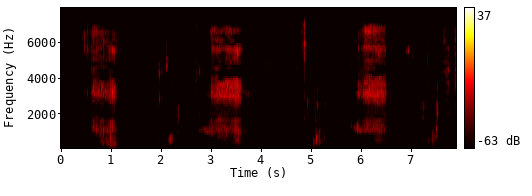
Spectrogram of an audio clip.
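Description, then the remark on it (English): Loud slurping sips of black coffee, three main drawn-in gulps spaced a few seconds apart with small mouth noises and swallows between them, no talking. “Hold on while I take a sip of my black coffee.”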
